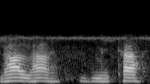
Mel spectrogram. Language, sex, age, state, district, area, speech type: Assamese, male, 60+, Assam, Golaghat, rural, conversation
